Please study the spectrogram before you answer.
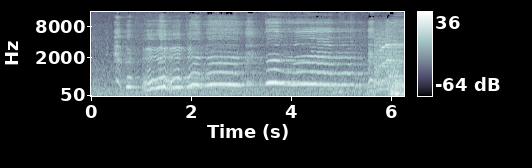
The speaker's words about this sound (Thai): และแล้วเอมมาก็ได้ยินเสียงใครบางคนนั้นร้องไห้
